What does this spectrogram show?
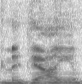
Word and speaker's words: Medallian: Pronounced Medallion, but spelled Medallian.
